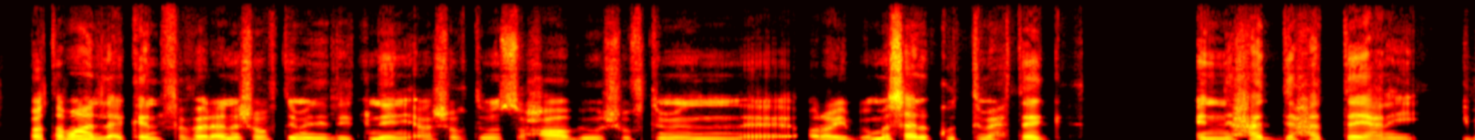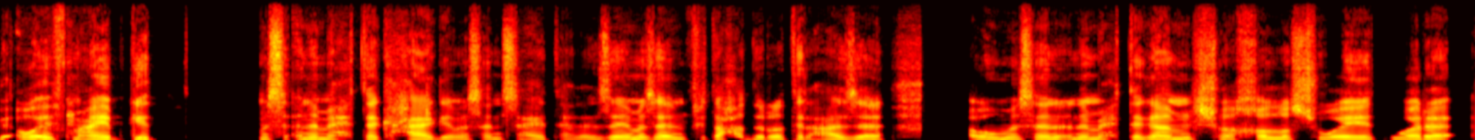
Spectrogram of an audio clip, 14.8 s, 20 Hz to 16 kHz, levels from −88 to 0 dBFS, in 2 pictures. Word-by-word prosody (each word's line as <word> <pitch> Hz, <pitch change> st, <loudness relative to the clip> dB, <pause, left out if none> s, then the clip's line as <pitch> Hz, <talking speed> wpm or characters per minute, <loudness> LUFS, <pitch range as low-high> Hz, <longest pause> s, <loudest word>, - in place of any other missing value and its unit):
فطبعًا 225 Hz, -, +4 dB
لأ 205 Hz, -, 0 dB
كان 135 Hz, -2 st, 0 dB
في 145 Hz, +5 st, -8 dB
فرق 190 Hz, +1 st, +2 dB
أنا 150 Hz, -, +2 dB
شُفت 180 Hz, +5 st, -2 dB
من 130 Hz, -4 st, 0 dB
الإتنين، 115 Hz, 0 st, -2 dB
أنا -, -, -4 dB
شُفت 135 Hz, +1 st, -4 dB
من 115 Hz, -, -2 dB
صحابي 125 Hz, +2 st, +1 dB
وشُفت 120 Hz, +1 st, -7 dB
من 110 Hz, -1 st, -1 dB, 0.6 s
قرايبي، 115 Hz, -3 st, -2 dB
ومثلا 195 Hz, +2 st, +6 dB
كنت 130 Hz, -5 st, -11 dB
محتاج 160 Hz, +8 st, +1 dB, 0.8 s
إن 125 Hz, +1 st, +1 dB
حد 170 Hz, +1 st, +2 dB
حتى 160 Hz, +1 st, +1 dB
يعني 110 Hz, -6 st, +1 dB, 0.2 s
يبقى -, -, -6 dB
واقف 180 Hz, +2 st, +1 dB
معايا 155 Hz, +3 st, +7 dB
بجد، 130 Hz, -4 st, -1 dB, 0.5 s
مثلًا 145 Hz, -, +4 dB
أنا 155 Hz, -, 0 dB
محتاج 145 Hz, +1 st, 0 dB
حاجة 120 Hz, -4 st, +2 dB
مثلًا 105 Hz, -1 st, -3 dB
ساعتها، 100 Hz, +1 st, -5 dB
زي 155 Hz, +6 st, 0 dB
مثلًا 145 Hz, -3 st, +1 dB
في 130 Hz, -, -10 dB
تحضيرات 130 Hz, -2 st, -3 dB
العزا، 110 Hz, 0 st, -1 dB, 0.5 s
أو 130 Hz, -, -2 dB
مثلًا 135 Hz, -1 st, 0 dB
أنا 130 Hz, -, -1 dB
محتاج 130 Hz, +1 st, -3 dB
أعمل 125 Hz, 0 st, +3 dB
شو -, -, +2 dB
أخلَّص 135 Hz, -2 st, +1 dB
شوية 120 Hz, +1 st, +3 dB
ورق 120 Hz, 0 st, +2 dB
130 Hz, 190 wpm, -26 LUFS, 120-145 Hz, 0.8 s, معايا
